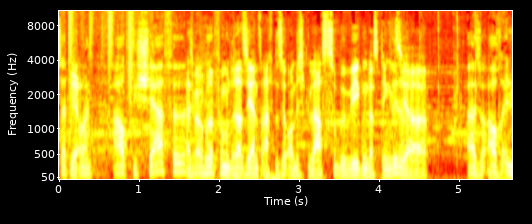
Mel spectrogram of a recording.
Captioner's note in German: schnipst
